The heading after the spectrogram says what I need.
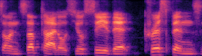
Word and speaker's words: Crispian: And they were like, but it's spelled Crispian. It's Crispin. Crispian. So I don't know if that was just a typo that Simon ran with or what, but it's pronounced as Crispin, even though it's spelled as Crispian.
